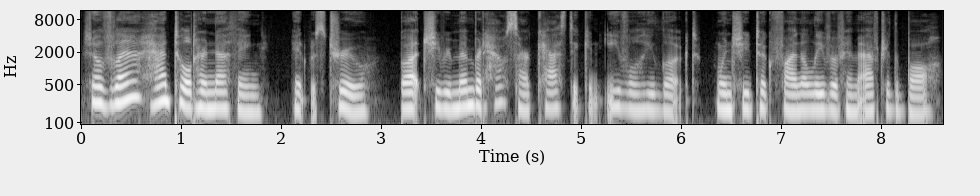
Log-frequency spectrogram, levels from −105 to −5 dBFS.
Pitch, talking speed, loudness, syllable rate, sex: 185 Hz, 190 wpm, -20 LUFS, 5.1 syllables/s, female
